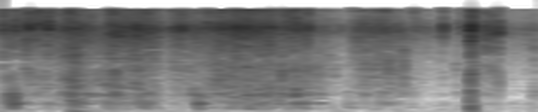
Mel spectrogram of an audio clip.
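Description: Clear plastic wrapping around a bundle of saris crinkling as a hand presses and handles it. The crinkling is continuous, with a few sharper crackles.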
